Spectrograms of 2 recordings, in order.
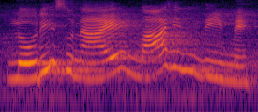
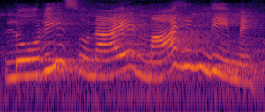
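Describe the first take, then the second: No difference in how they are said.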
